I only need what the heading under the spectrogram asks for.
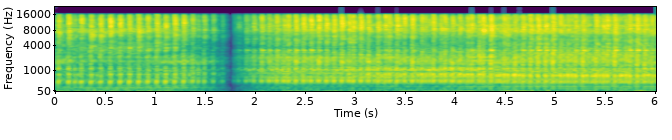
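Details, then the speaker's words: Kawasaki RR (ZX150) two-stroke after a new cylinder block, started with the power valve not fitted and held closed, air screw not yet adjusted: raspy buzz at fast revs, cuts out briefly then climbs back; idle too high, cause unknown. "Tapi tak tahu kenapa timing dia jadi tinggi macam gini Angin pun aku tak ada adjust lagi."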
